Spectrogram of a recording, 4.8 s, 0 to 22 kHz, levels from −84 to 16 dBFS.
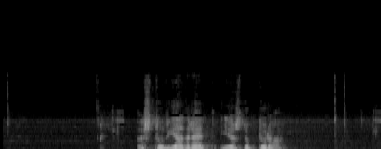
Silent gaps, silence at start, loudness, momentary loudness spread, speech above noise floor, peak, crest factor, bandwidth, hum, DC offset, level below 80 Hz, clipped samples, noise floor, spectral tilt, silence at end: none; 1.7 s; -25 LUFS; 9 LU; 43 dB; -10 dBFS; 20 dB; 11 kHz; none; under 0.1%; -70 dBFS; under 0.1%; -67 dBFS; -6 dB/octave; 1.25 s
